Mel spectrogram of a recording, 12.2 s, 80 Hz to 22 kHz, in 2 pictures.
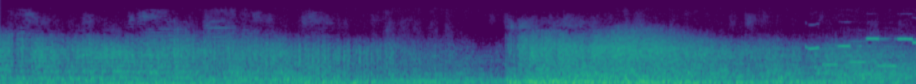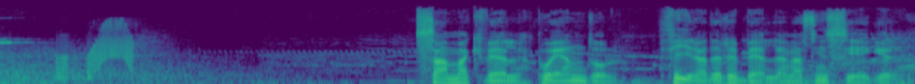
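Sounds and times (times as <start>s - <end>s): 
large explosions shaking a half-built space station: 0.0s - 9.1s
high whistling tones: 5.3s - 7.1s
laughter: 7.8s - 12.2s
speech: 9.0s - 12.2s.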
